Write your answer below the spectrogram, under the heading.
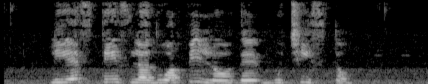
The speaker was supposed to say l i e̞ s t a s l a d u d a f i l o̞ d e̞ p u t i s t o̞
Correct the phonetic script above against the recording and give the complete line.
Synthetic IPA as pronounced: l i e̞ s t i s l a d u a f i l o̞ d e̞ b u t͡ʃ i s t o̞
